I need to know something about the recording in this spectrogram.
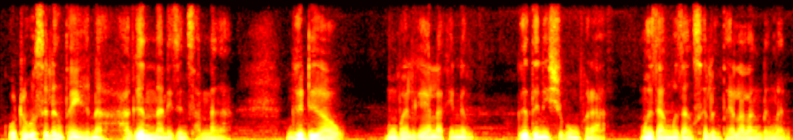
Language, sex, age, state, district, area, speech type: Bodo, male, 30-45, Assam, Udalguri, rural, spontaneous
